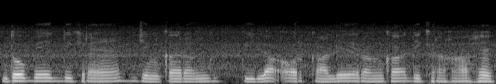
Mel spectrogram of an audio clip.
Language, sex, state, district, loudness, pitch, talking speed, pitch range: Hindi, male, Chhattisgarh, Raipur, -20 LUFS, 140 Hz, 180 wpm, 140-150 Hz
